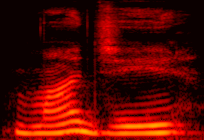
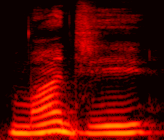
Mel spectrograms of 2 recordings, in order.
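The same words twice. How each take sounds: First: It sounds annoyed and fed up. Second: It sounds annoyed and fed up.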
